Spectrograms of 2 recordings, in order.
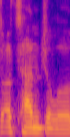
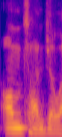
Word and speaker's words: Otangelo: In the in the same in the same compassionate uh and is Otangelo, not on Tangelo.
